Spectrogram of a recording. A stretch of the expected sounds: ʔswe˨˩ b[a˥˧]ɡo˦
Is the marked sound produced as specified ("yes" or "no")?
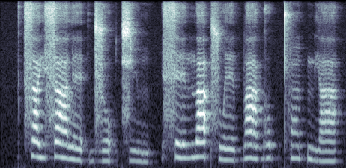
yes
